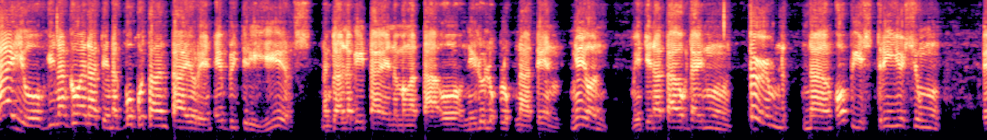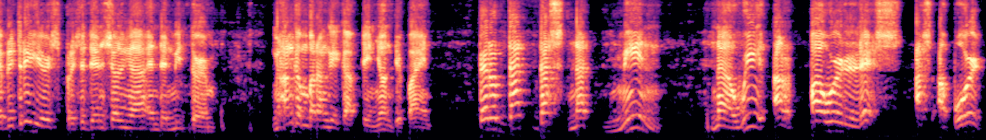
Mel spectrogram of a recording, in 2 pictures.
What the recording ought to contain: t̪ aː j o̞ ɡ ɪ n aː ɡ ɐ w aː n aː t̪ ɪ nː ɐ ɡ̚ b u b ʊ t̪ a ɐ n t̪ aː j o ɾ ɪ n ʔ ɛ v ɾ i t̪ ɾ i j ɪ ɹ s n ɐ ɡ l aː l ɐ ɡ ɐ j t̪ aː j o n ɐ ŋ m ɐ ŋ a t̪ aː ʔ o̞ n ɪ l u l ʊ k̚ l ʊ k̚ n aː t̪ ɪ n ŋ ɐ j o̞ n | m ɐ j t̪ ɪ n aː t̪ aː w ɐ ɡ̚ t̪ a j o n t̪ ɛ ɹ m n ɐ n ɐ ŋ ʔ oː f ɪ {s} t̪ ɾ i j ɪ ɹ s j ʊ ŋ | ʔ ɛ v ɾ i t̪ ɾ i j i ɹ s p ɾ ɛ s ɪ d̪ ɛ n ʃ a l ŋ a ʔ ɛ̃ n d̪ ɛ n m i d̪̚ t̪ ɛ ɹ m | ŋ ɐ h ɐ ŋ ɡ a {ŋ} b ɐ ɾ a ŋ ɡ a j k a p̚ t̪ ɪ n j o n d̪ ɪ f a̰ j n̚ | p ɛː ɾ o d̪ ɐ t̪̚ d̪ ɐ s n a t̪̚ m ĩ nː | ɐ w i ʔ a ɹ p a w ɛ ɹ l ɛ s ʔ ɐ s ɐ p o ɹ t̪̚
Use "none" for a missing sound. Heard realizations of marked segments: s, ŋ

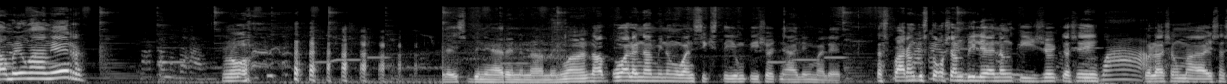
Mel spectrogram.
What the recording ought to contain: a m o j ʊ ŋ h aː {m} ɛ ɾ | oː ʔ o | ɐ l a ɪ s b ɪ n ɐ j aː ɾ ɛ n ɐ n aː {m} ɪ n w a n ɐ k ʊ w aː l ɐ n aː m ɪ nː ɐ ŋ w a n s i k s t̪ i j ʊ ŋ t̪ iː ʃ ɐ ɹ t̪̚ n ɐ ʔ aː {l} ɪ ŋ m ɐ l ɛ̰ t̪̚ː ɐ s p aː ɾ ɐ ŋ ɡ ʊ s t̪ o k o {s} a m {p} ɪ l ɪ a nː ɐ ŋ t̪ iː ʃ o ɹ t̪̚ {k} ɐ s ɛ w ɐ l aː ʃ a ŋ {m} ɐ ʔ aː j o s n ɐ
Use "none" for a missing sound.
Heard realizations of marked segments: ŋ, m, l, ʃ, b, k, m

